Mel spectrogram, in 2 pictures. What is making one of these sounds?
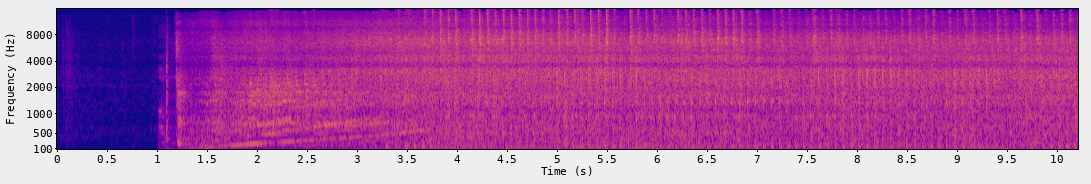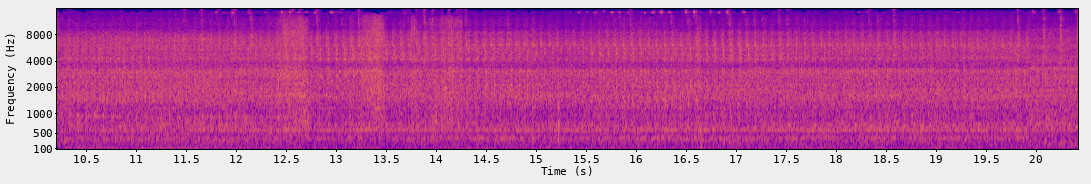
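An electric motor starts up with a rising whine and then runs with a loud steady roar.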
